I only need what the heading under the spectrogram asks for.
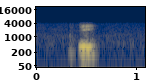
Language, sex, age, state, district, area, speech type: Hindi, male, 30-45, Madhya Pradesh, Harda, urban, conversation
